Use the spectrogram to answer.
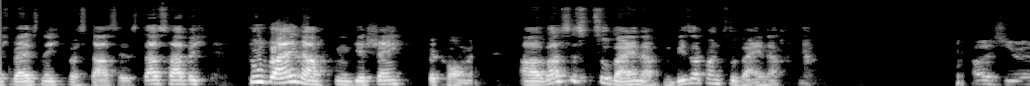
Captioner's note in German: auf Englisch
